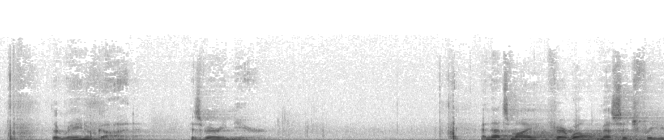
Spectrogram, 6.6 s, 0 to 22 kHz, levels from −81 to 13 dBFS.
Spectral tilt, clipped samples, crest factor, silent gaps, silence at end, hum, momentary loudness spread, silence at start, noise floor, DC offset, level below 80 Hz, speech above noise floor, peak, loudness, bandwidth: -6.5 dB/octave; under 0.1%; 18 dB; none; 0 s; none; 16 LU; 0.05 s; -44 dBFS; under 0.1%; -44 dBFS; 25 dB; -2 dBFS; -20 LUFS; 14.5 kHz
